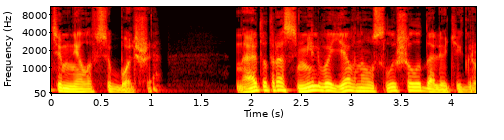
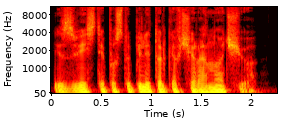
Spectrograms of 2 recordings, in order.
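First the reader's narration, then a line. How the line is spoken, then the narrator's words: Quiet explanation. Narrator (Russian): тихо пояснила Трувьель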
